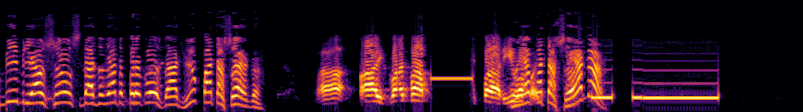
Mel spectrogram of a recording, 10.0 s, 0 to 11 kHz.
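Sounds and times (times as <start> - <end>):
speech: 0.0 - 3.4, 4.0 - 7.7
mobile phone busy signal after a dropped call: 7.5 - 9.0.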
